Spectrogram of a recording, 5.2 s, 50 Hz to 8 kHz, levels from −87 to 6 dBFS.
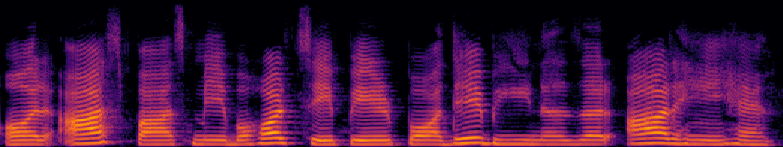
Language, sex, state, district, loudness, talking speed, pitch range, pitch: Hindi, female, Jharkhand, Palamu, -20 LUFS, 135 wpm, 220-250 Hz, 225 Hz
